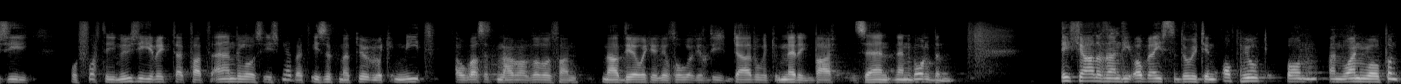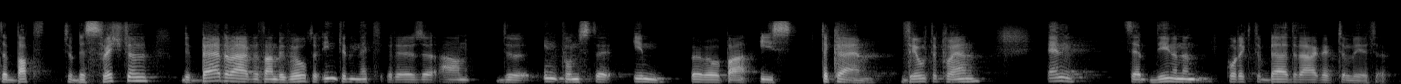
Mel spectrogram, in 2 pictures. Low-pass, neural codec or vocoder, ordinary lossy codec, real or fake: none; codec, 16 kHz, 0.5 kbps, X-Codec, HuBERT features, trained on general audio; none; fake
